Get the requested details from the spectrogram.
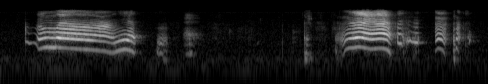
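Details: A young child, described as very angry, cries with two long, loud, high-pitched wails separated by brief, sharp catching hiccup sounds in a small room.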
